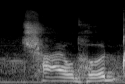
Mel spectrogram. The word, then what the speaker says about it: childhood: Childhood, acentuación de la palabra, primera sílaba acentuada, segunda, sonido vocálico más reducida.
